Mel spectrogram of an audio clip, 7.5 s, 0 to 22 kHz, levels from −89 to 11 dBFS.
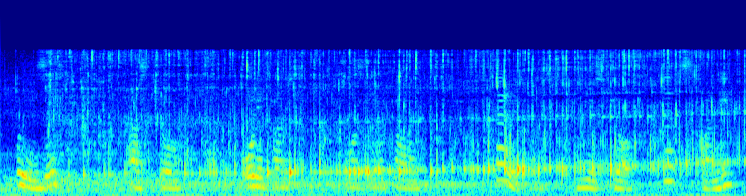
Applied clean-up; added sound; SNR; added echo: none; Boiling; -1 dB; reverberation time 0.3 s.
